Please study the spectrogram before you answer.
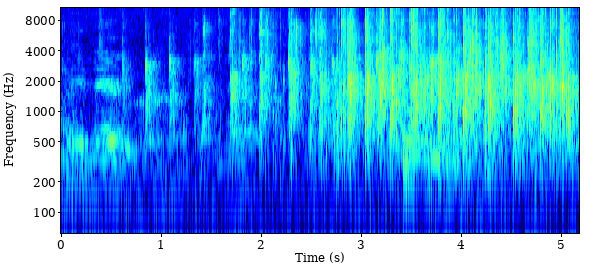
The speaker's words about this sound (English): So on that note, since y'all applauded, I'm going to stop right. That's how you shut me up, is if you applaud, let's all stand.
